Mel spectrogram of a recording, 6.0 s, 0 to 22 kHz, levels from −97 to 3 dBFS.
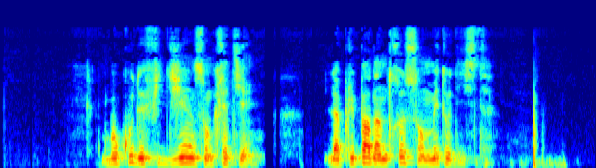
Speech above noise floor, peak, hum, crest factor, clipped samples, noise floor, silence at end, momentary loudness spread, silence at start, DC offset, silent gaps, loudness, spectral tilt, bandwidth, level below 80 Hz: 53 dB; 0 dBFS; none; 22 dB; under 0.1%; -73 dBFS; 0.45 s; 17 LU; 1 s; under 0.1%; 2.66-2.73 s; -20 LUFS; -6 dB/octave; 11.5 kHz; -54 dBFS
